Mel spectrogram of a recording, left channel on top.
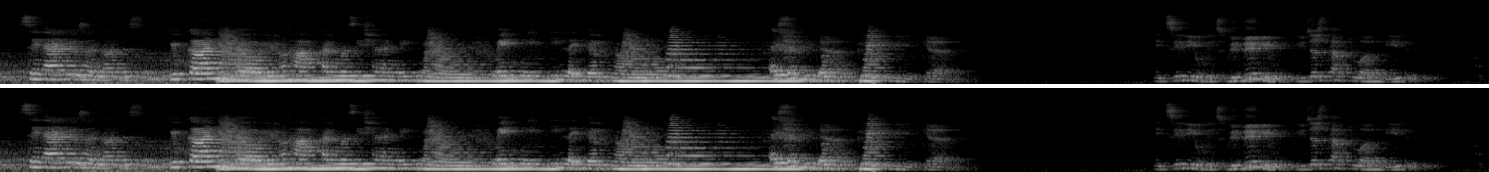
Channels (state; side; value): identical; both; correlation 1.00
